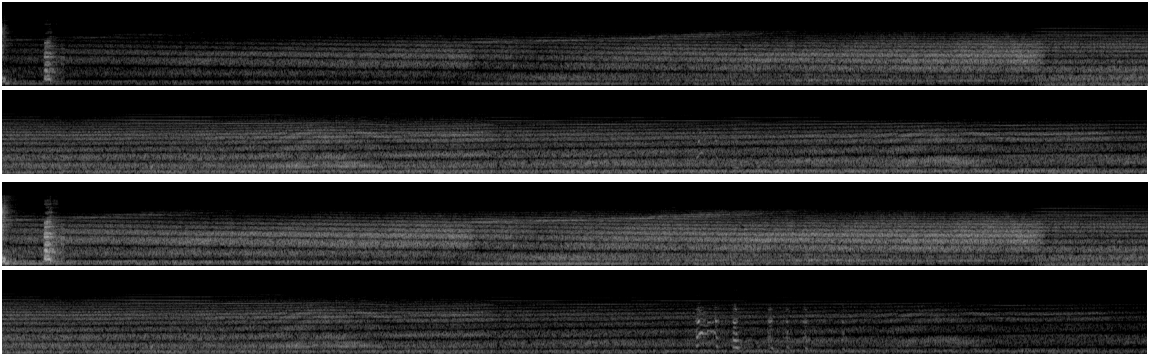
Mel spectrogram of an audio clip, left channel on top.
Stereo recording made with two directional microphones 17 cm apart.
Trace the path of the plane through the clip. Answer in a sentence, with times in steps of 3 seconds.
You can hear the plane on the right from 0 s, in the centre from 9 s and on the left from 15 s.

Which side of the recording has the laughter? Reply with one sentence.
In this clip you hear the laughter on the right.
